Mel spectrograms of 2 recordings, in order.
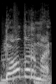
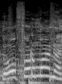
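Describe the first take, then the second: First: The second consonant is a b sound. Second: The second consonant is an f sound. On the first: The speaker calls it right. "ഡോബർമാൻ പറ" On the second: The speaker calls it wrong. "ഡോഫർമാൻ അല്ല"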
